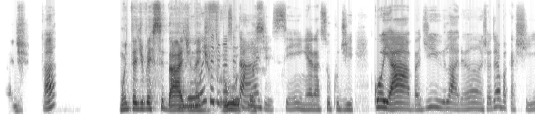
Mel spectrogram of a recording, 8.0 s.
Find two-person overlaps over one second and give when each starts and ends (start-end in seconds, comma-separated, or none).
2.6-3.9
